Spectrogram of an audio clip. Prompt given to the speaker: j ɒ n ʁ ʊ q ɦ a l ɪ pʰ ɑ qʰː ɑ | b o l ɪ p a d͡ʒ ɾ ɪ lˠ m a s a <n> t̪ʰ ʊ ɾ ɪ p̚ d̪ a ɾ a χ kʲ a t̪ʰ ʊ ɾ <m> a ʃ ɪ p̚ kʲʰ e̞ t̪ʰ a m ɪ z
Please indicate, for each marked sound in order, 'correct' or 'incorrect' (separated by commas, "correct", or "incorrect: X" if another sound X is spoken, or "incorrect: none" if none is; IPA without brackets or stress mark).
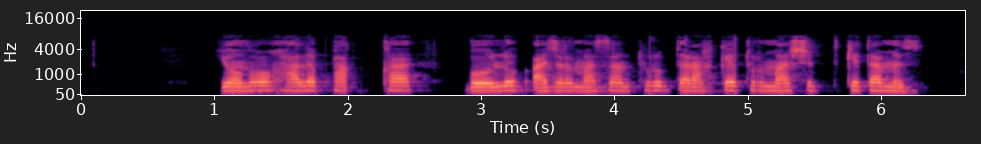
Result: correct, correct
